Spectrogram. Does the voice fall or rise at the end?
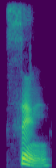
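fall. The pitch falls at the end. "with rising and falling intonations"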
